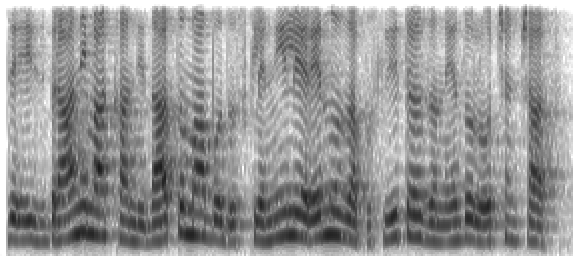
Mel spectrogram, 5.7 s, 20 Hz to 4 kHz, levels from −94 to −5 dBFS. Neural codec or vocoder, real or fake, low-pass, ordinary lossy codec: none; real; 3.6 kHz; none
